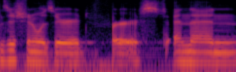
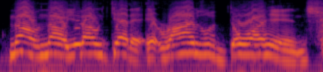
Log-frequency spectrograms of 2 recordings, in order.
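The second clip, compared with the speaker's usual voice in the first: a hammed-up Brooklyn rapper pitching a deal; mock Brooklyn accent; 7 semitones higher, 5 dB louder than usual. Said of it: "gave [name] the worst Brooklyn accent possible".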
